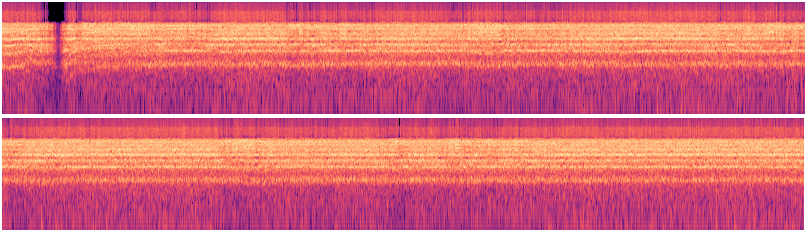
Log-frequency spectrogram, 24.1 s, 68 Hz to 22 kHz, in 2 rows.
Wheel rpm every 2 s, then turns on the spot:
130, 210, 230, 230, 230, 230, 230, 230, 220, 230, 230, 230.
none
